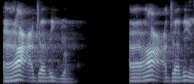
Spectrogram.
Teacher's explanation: tashil itu baca hamzah yang kedua ganti ke di antara hamzah dan alif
